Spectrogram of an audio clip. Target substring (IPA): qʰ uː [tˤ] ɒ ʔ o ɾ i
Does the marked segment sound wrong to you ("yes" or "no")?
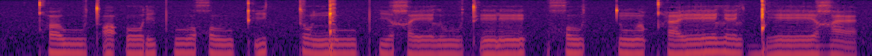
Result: yes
